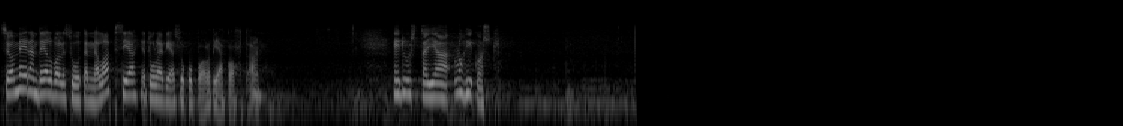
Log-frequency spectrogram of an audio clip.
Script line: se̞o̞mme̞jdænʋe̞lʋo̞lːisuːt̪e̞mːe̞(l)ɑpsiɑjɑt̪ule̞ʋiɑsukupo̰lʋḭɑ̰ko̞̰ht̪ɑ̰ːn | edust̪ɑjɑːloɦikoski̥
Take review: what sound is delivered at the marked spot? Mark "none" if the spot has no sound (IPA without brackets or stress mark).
l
